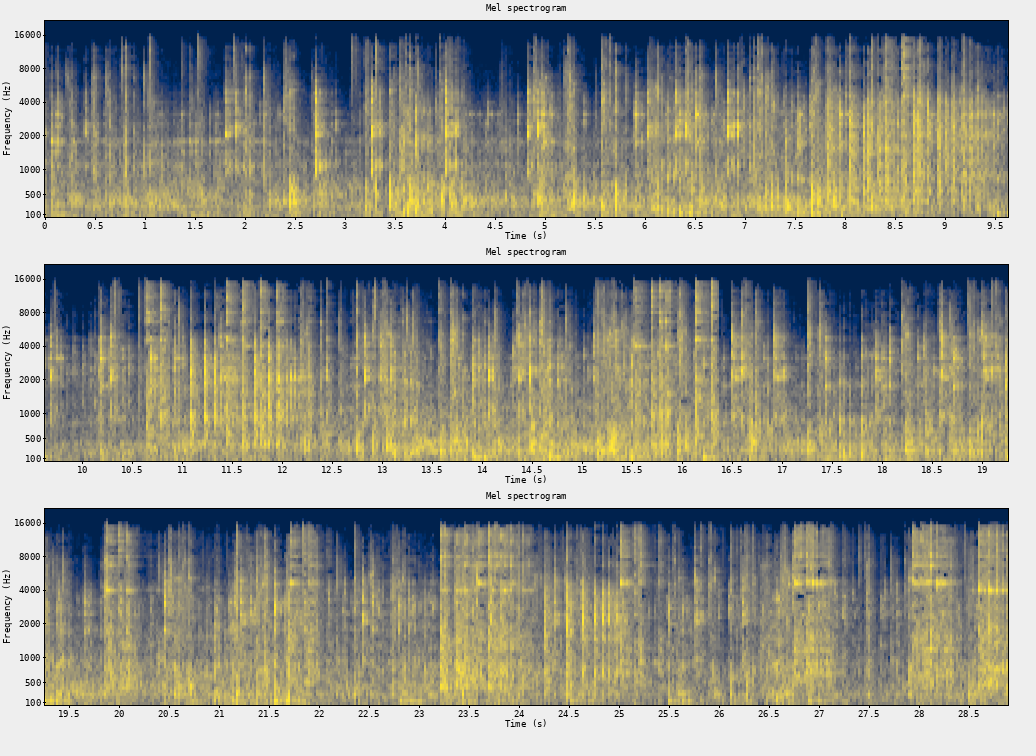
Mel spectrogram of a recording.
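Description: Glass marbles rolling through a HABA wooden marble run, with a rumble of rolling and a constant clatter of clicks as they knock along the zigzag slope, swirl around a wooden funnel bowl and run along the curved wooden rails.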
